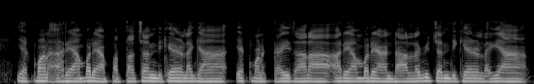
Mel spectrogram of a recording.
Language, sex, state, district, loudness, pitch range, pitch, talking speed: Garhwali, male, Uttarakhand, Tehri Garhwal, -25 LUFS, 135-150 Hz, 140 Hz, 215 wpm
